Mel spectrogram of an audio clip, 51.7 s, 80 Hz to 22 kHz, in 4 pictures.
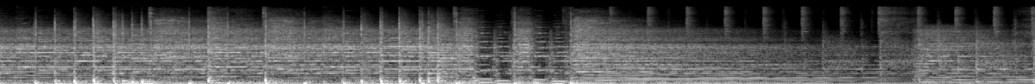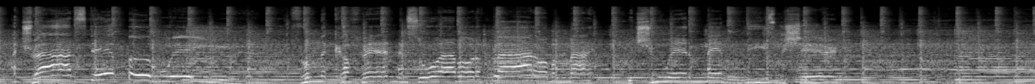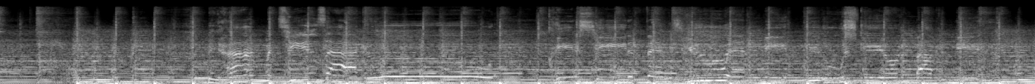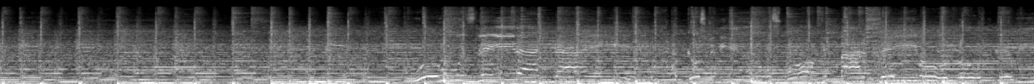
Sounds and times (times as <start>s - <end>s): Music: 0.0s - 51.7s.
